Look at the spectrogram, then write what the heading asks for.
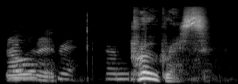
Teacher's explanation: Nhớ dấu sắc ở đầu nha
